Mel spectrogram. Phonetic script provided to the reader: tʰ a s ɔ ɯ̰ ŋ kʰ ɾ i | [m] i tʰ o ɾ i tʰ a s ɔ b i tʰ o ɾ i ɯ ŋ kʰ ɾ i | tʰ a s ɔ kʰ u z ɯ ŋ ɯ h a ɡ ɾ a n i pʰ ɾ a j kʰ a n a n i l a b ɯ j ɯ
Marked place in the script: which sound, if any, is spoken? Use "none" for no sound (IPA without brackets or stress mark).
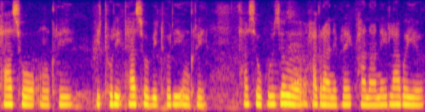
b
